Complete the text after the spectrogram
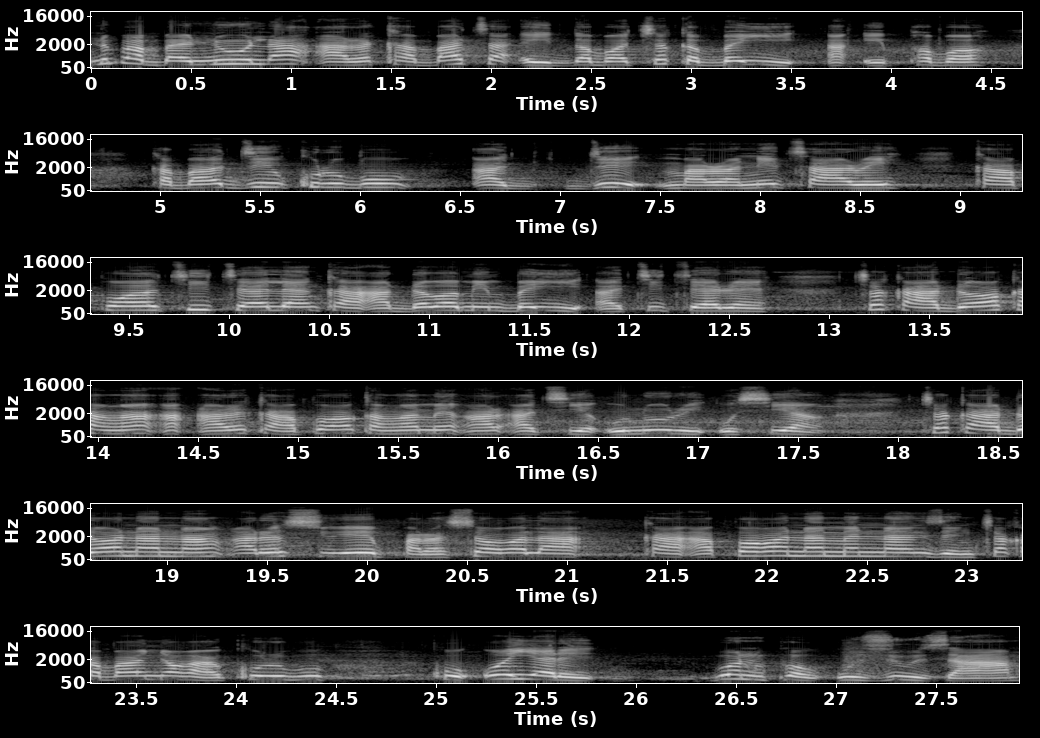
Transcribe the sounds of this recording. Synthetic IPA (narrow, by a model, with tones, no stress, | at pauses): nɪ̃˦ba˨ba˨nũː˦la˦ʔa˨ɾɪ˦kʰa˨ba˦tʰa˨ʔi˨dɔ˦bɔ˦t͡ɕʰɛ˦ka˨ba˦ji˨a˨ɪ˨pʰɔ˦bɔ˦ | kʰa˨ba˦d͡ʑɪ˦kʰu˦ɾu˦bʊ˦ | a˨d͡ʑɪ˦mã˨ɾa˨nɪ̃˦tʰaː˦ɾɪ˦ | kʰaː˨pʰɔ˦tʰi˦tʰɛː˦lɛ̃˦ŋkʰa˨a˨dɔ˦ba˦mɪ̃˦mba˦ji˨ʔa˨tʰi˦tʰɛ˦ɾɛ̃˦n | t͡ʃɛ˦ka˨a˨dɔː˦ka˨ŋa˦ʔa˨ʔa˨ɾɪ˦ka˨a˨pɔ˦ɡɔ˦ka˨ŋa˦mɪ˦ŋa˨ɾɪ˦ʔa˨tɪ˨ɛ˨ʔo˨nu˦ɾi˨ʔo˨sɪ˦a˨ŋ | t͡ʃɛ˦ka˨a˨dɔː˦na˦nːa˦ŋa˨ɾɪ˦su˨eː˦pa˨ɾa˨sɔ˦ɣɔ˦la˦ | ka˨a˨pɔ˦ɣɔ˦na˦mɪ˦nːa˦nzɪ˨nt͡ʃɛ˦ka˨ba˦ɲɔ˦ɣa˨kʰu˦ɾbu˦ko˨ʔo˦jɛ˨ɾɪ˨ | ɡʊ˦npɔ˨bo˨zu˦zaː˨˦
